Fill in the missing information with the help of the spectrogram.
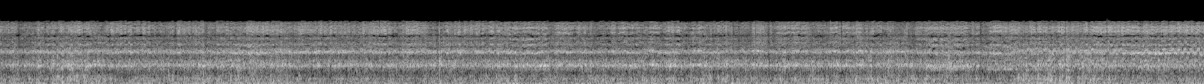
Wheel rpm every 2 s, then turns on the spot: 230, 230, 230, 230, 220, 190.
none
